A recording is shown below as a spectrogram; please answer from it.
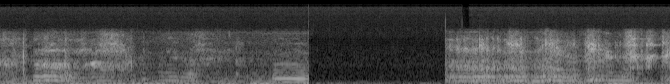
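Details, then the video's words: Angry domestic cat giving a warning growl of anger, fear or territoriality: a deep, rough, rumbling growl with grainy overtones for about two seconds, a brief silent break, then the rumble resumes to the end. "Angry Cat Growl Sound Effect | Feline Warning & Territorial Call"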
